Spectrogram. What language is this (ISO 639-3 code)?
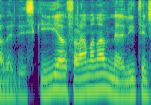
isl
